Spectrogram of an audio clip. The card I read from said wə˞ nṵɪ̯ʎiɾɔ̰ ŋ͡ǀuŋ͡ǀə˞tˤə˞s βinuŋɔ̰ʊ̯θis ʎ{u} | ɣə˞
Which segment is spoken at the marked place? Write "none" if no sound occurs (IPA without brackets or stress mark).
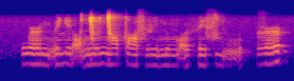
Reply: ṵ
